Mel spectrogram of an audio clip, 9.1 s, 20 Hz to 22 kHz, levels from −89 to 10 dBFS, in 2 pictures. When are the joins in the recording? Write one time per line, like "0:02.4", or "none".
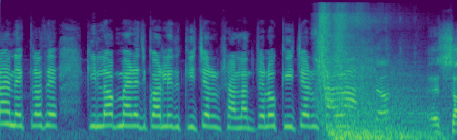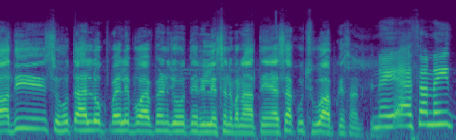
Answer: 0:03.6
